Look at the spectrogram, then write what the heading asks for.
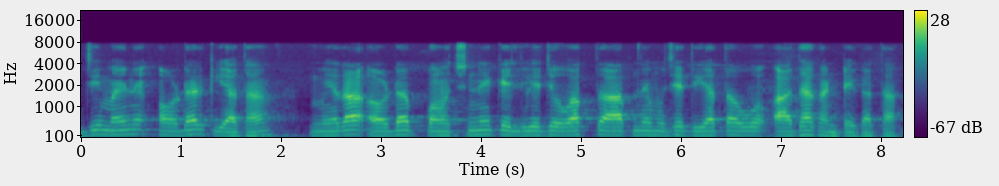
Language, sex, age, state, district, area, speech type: Urdu, male, 60+, Maharashtra, Nashik, urban, spontaneous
